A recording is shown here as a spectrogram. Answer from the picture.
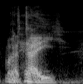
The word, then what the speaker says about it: Matej: Matej? Zou je het zo uitspreken? – Matej.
